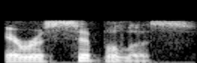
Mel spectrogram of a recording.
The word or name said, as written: erysipelas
